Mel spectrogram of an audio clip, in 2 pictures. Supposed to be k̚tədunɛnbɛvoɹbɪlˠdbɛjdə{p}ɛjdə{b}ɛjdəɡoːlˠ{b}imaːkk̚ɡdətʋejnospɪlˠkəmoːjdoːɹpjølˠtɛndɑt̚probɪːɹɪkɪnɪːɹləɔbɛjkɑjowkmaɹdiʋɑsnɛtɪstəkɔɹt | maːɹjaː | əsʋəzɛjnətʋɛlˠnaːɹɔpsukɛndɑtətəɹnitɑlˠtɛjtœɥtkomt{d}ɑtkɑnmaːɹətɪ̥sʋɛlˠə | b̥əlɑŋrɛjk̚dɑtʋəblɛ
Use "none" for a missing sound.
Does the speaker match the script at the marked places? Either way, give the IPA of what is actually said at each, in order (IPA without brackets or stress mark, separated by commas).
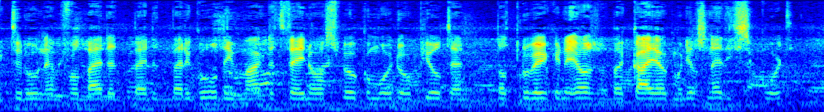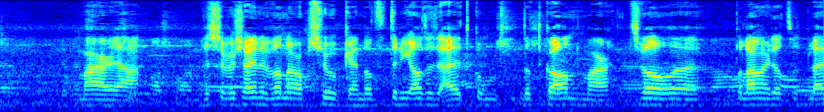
b, b, d, d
